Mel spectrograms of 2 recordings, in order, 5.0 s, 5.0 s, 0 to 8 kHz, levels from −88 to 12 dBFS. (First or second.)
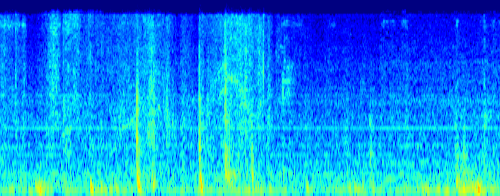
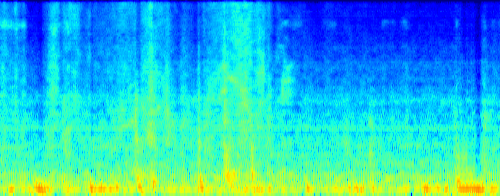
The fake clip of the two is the second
